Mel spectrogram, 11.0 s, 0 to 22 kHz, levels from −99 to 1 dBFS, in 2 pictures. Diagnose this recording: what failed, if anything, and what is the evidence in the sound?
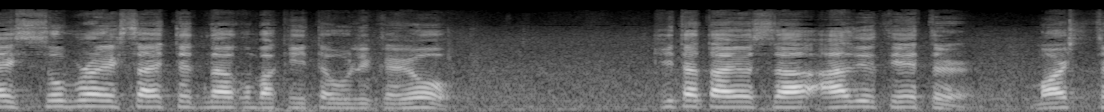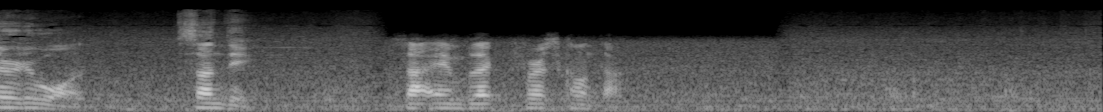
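The hybrid radio receiver lost its digital signal and fell back to the station's AM broadcast, a digital radio blending to analogue fault at the reception stage. From 7.37 s the sound cross-fades over 107 ms to the AM path, drops about 1 dB in level, and takes on hiss roughly 30 dB below the signal, with the narrower bandwidth typical of AM. At 9.51 s it blends back to the digital stream.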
